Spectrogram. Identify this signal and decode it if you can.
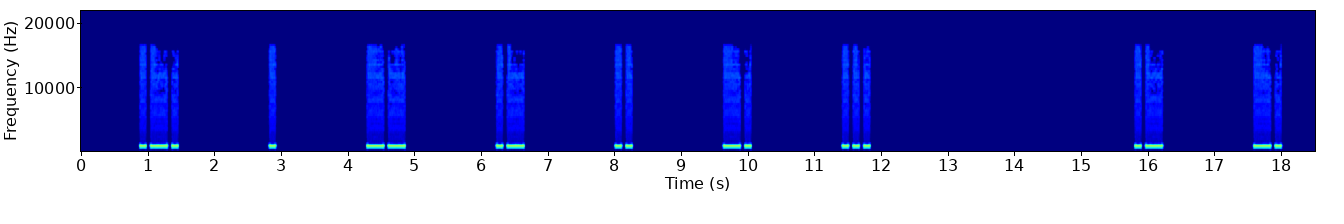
Morse code, heard as a keyed tone, about 15 wpm, spaced as for 5 wpm, 1000 Hz. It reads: REMAINS AN
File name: qotdfiles / 5wpm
